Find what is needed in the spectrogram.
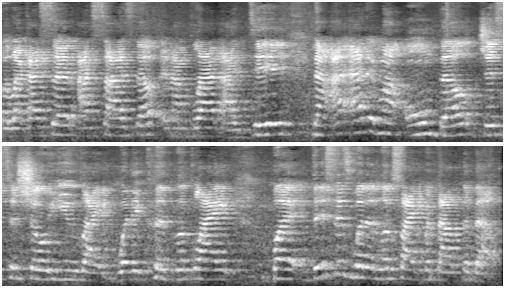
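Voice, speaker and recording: A woman talks with fairly even intonation amid audible room echo and light background noise. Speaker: fashion vlogger. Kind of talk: casual haul review. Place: home room. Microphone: camera far.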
